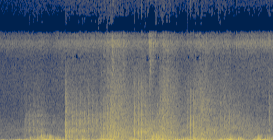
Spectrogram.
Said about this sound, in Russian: Потому что я, кстати, недавно нашел действующую военную базу у нас э, в районе. И вот я сразу понял, что обучение проходит там. Но потом я удивился, потому что военные начали ходить здесь. И звуки уже стрельбы были слышны еще громче.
